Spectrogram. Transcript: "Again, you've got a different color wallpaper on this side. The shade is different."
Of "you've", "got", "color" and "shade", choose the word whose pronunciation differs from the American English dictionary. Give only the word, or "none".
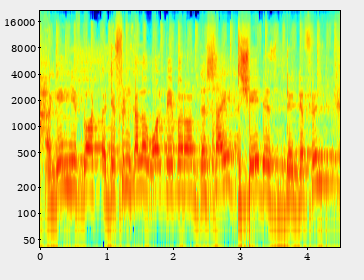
none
